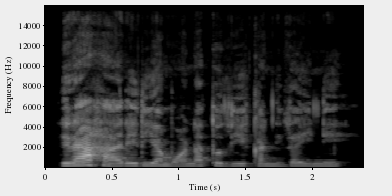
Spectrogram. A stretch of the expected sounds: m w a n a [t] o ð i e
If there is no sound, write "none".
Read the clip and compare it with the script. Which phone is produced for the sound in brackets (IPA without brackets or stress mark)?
t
